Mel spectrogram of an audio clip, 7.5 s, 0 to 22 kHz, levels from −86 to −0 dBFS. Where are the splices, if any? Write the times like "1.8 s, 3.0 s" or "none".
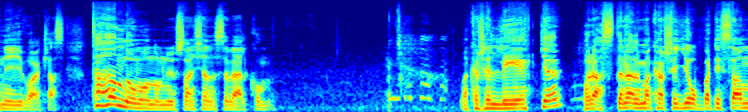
4.5 s, 5.7 s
